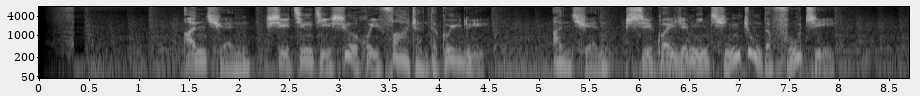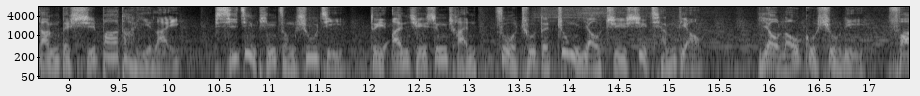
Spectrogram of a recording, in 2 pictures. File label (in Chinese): 国语男; 强化政治责任，严守安全红线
